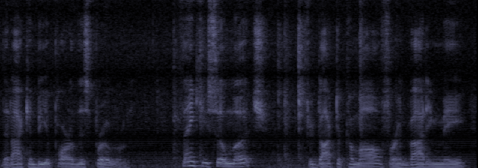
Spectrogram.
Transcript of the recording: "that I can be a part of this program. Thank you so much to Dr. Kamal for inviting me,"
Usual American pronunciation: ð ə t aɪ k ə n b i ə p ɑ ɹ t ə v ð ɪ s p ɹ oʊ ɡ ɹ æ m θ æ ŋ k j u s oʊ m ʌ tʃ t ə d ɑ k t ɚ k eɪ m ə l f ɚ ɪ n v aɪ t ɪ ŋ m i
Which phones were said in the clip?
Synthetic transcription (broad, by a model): ð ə t aɪ k ə n b i ə p ɑ ɹ t ə v ð ɪ s p ɹ oʊ ɡ ɹ æ m θ æ ŋ k j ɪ s oʊ m ʌ tʃ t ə d ɑ k t ɚ k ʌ m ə l f ɚ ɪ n v aɪ t ɪ ŋ m i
